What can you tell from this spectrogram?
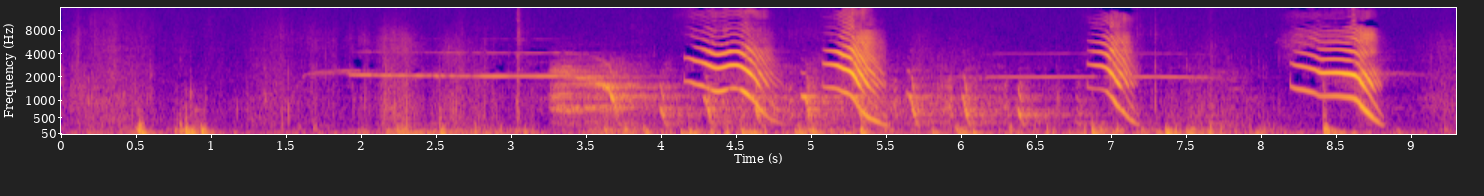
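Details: Bull elk bugling on a ridge between two basins during an archery hunt on 7 September 2018, answering hunters' calls. A steady flat whistle comes first, then four high, sharply falling whistled notes with grunting undertones at irregular intervals, over faint rustling.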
